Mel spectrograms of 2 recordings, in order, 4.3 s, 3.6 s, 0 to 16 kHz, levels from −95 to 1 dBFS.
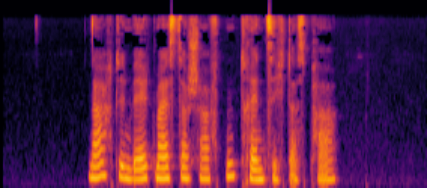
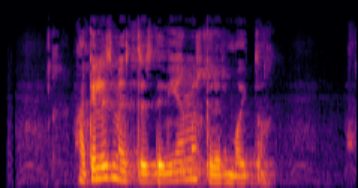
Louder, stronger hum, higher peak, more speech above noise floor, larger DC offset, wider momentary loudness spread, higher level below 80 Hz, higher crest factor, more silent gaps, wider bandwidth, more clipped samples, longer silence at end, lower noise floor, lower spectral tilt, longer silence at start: first, -17 LUFS vs -23 LUFS; neither; first, 0 dBFS vs -4 dBFS; first, 49 dB vs 40 dB; neither; about the same, 10 LU vs 12 LU; first, -56 dBFS vs -72 dBFS; about the same, 20 dB vs 22 dB; neither; first, 15.5 kHz vs 10.5 kHz; neither; first, 0.9 s vs 0.05 s; first, -67 dBFS vs -63 dBFS; second, -3.5 dB/octave vs -5 dB/octave; first, 0.9 s vs 0.75 s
